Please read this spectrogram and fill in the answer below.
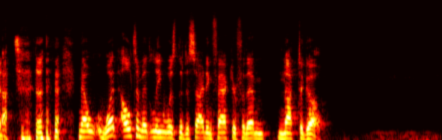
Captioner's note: laughter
